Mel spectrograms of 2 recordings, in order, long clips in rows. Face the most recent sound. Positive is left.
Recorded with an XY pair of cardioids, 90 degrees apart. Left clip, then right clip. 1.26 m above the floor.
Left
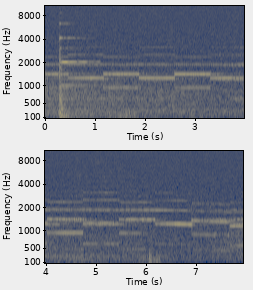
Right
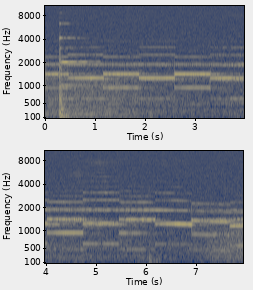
turn(degrees=-20)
